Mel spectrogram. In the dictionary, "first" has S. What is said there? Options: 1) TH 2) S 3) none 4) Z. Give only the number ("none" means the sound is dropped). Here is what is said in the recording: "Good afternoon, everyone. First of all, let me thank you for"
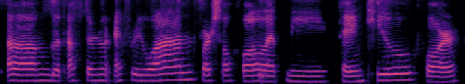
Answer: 2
